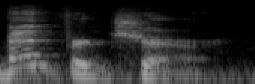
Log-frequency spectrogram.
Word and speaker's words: Bedfordshire: that Buckingham Shire Oxford Shire and bedfordshire are pronounced buckinghamshire Oxfordshire and bedfordshire the reason is not laziness or dialect it's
